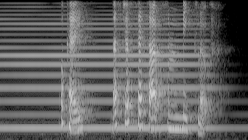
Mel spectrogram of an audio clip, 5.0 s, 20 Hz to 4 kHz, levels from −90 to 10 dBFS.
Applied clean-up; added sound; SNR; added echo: none; Bowed string instrument; 5 dB; none.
